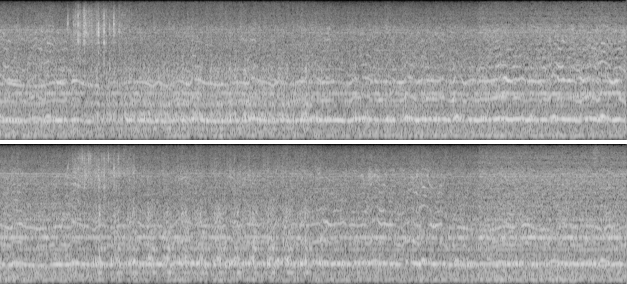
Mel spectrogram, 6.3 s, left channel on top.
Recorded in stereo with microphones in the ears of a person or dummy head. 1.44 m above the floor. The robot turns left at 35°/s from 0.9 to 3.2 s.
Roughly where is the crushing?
Left.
